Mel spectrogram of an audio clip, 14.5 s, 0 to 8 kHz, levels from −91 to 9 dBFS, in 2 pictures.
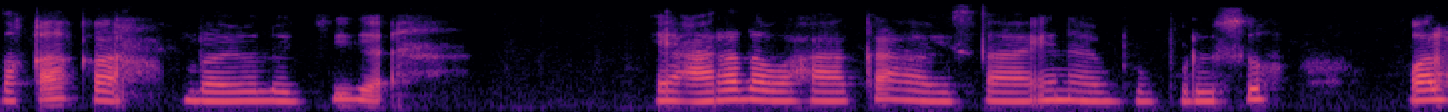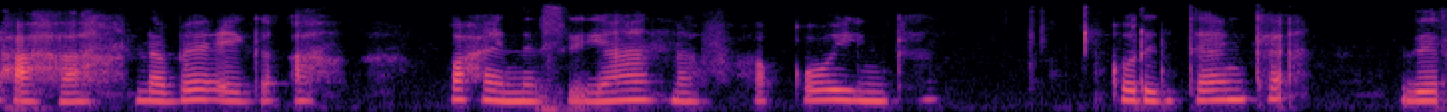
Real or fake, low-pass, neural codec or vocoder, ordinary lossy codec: real; 7.2 kHz; none; Opus, 16 kbps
